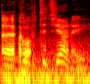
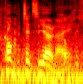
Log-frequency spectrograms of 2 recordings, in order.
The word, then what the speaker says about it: Competizione: Competizione. Well, the Abarth bit. Abarth. Yeah. I'm asking you as a native. Abarth. It's Competizione.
